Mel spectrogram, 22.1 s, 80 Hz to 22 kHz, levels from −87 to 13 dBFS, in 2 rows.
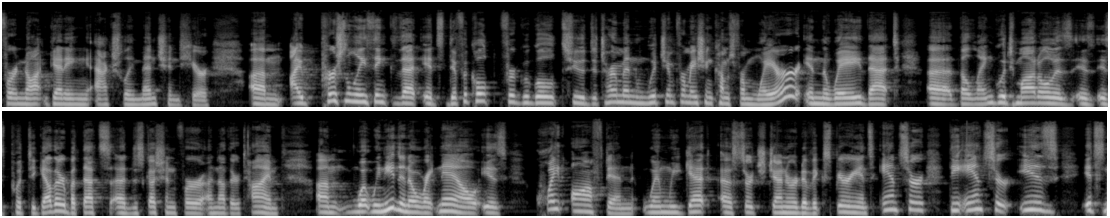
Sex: female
